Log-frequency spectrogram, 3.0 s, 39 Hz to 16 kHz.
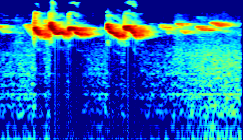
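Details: Oriental white-eye, known locally as Mata Puteh, singing in stable form, recorded 28 February 2022; two bright, high twittering phrases at about half a second and 1.4 seconds, then softer thin chirps trailing off over light hiss.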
